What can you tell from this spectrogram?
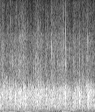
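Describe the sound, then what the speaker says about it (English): A dense, steady burst of audience applause fills the room at a magic-themed talk, many hands clapping evenly without a break. "Round of applause for Pretty."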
